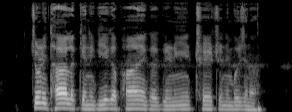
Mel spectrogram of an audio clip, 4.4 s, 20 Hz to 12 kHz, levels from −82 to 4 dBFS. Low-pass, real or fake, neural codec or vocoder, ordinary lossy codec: 10.8 kHz; real; none; Opus, 64 kbps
